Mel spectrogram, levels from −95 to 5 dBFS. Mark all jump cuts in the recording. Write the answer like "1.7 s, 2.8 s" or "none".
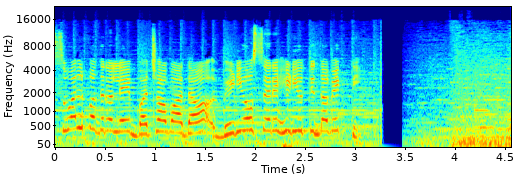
3.3 s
